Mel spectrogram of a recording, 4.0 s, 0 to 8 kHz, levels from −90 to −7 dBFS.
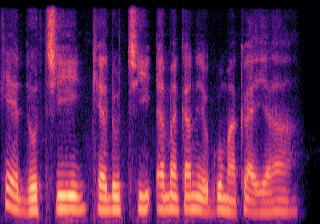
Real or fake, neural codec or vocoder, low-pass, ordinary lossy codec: fake; codec, 16 kHz in and 24 kHz out, 0.6 kbps, FocalCodec, streaming, 4096 codes; 7.2 kHz; none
